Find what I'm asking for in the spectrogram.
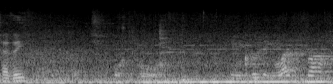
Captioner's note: tannoy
